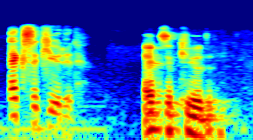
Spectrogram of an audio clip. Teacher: so stress at the beginning and we have an ed ending at the end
